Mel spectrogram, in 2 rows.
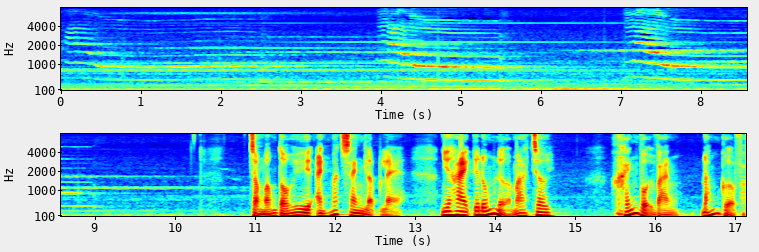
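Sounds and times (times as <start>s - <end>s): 
large jet-black cat yowling in a yard: 0.0s - 6.0s, 7.0s - 9.9s
speech: 11.0s - 14.8s, 15.5s - 17.1s.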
